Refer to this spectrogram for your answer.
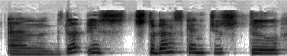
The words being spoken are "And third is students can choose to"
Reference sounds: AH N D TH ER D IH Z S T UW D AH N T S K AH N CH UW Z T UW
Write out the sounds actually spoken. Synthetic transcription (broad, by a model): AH N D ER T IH S T UW D AH N T S K AH N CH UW S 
